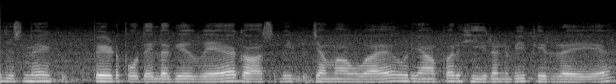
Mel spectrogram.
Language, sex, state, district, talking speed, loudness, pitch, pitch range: Hindi, male, Uttar Pradesh, Shamli, 195 wpm, -18 LUFS, 130 Hz, 130-140 Hz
